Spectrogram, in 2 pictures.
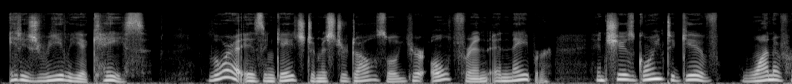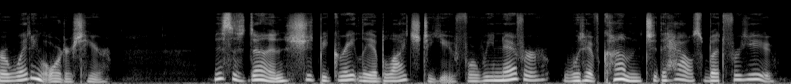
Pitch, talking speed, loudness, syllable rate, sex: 175 Hz, 180 wpm, -18 LUFS, 4.8 syllables/s, female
